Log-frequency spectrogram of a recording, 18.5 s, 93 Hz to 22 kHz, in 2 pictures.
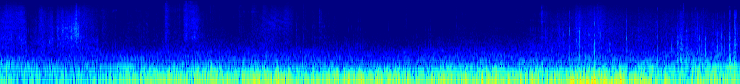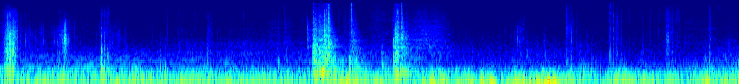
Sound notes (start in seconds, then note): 1.8 wind whistling continues; 8.4 footsteps crunching; 13.0 wheelbarrow rattles; 15.9 footsteps crunching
